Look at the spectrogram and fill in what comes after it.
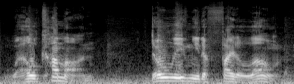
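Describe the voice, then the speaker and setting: Over clear background noise, a man does a put-on character voice at medium pitch and a moderate pace. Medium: read story.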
